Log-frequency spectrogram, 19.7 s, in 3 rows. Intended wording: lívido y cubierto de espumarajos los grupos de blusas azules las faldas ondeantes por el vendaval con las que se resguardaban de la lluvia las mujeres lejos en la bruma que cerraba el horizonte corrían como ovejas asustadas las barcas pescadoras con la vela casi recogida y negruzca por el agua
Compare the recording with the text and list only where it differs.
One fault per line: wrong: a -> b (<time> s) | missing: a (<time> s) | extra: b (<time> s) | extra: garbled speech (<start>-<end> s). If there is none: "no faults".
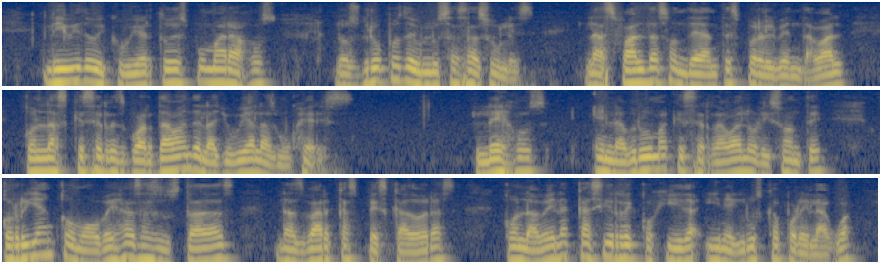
no faults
